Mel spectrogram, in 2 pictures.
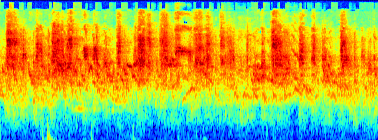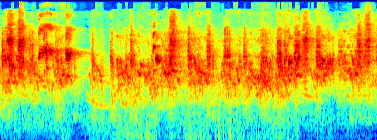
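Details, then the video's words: Pet budgies chirping together, said to be flirting: a dense, unbroken stream of quick high twitters and scratchy chirps overlapping throughout, with a brief lull near the middle and a soft knock early on. "CUTE PET BUDGIES CHIRPING"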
